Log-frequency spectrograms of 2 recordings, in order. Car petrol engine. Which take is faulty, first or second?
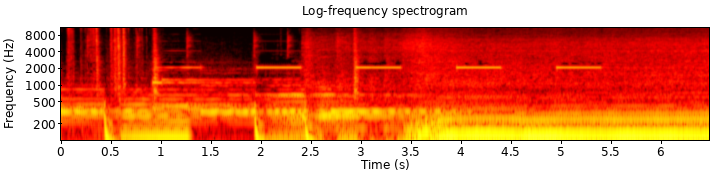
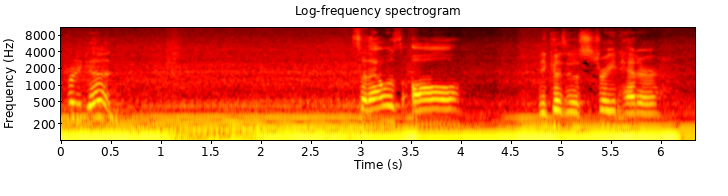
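first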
